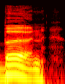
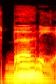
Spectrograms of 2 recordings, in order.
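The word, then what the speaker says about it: Boerne: which take place in a town which I've always called Bern, and I've been reprimanded. It's Bernie in Texas. It looks like Bern, I know, but it's pronounced Bernie, just north of San Antonio, about an hour and a half's drive from Austin.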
